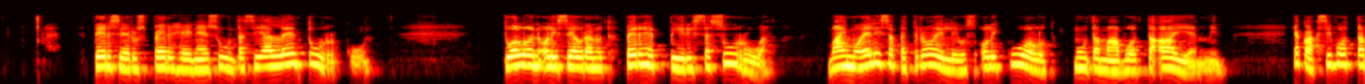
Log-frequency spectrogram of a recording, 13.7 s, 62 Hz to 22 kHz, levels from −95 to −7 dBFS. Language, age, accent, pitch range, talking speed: Finnish, 40-59, native, 175-235 Hz, 90 wpm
